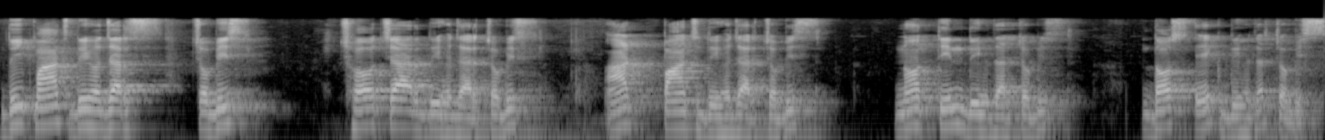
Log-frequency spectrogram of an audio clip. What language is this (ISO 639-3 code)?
ori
